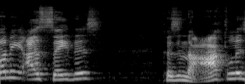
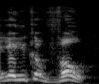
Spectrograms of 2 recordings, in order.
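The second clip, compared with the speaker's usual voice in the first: ordinary delivery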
